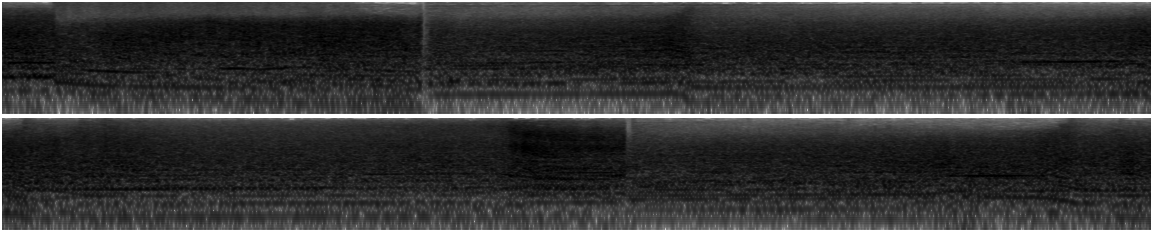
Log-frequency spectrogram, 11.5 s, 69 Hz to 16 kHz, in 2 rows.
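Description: A BMW Z4M Coupe G3 race car in a racing video game drones steadily, its engine note rising and dropping through gear shifts over a continuous loud roar.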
